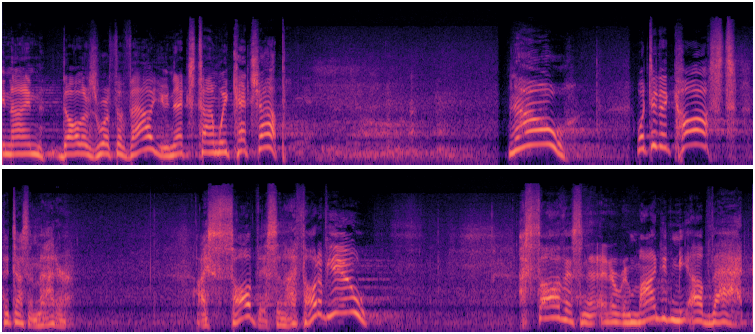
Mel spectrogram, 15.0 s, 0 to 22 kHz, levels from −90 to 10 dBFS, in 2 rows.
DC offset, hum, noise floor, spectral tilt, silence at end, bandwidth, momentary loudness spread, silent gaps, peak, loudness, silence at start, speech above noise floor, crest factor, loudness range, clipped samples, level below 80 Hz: under 0.1%; none; -47 dBFS; -4.5 dB/octave; 0 s; 16 kHz; 20 LU; none; -6 dBFS; -21 LUFS; 0 s; 26 dB; 16 dB; 3 LU; under 0.1%; -64 dBFS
